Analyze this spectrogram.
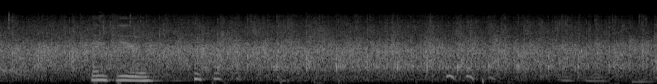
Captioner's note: audience applauding; laughing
